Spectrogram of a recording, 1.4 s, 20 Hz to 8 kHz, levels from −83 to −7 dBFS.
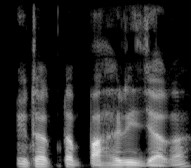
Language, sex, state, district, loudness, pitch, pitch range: Bengali, male, West Bengal, Jalpaiguri, -23 LUFS, 100 Hz, 95-115 Hz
